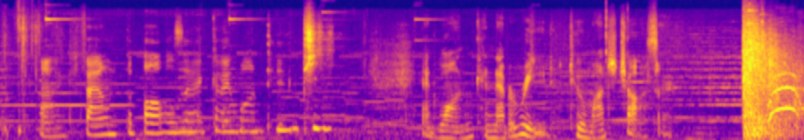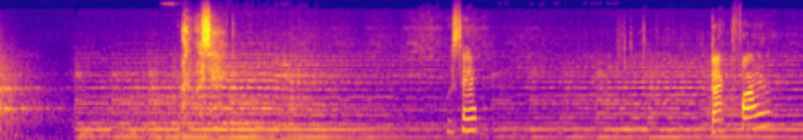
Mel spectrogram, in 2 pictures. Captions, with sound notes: I found the Balzac I wanted, tee hee. And one can never read too much Chaucer. (GUNSHOT) Ahhh! (COMEDIC MUSIC ENDS) (TENSE MUSIC PLAYS) What was that? Was that backfire?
